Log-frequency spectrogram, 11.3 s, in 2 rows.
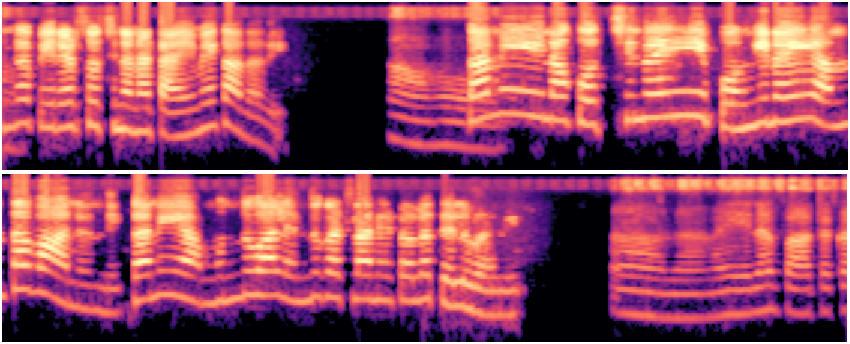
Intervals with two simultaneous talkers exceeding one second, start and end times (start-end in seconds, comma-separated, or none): none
